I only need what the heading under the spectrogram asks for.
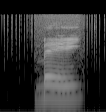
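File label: "mei", Chinese, first tone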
